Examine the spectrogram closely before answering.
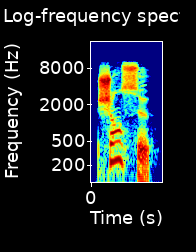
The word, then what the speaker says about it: chanceux: Chanceux, final X not pronounced, this C-E-U, ce, chanceux, chanceux.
